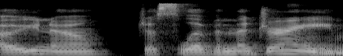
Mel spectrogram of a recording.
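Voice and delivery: heavy, thick, dripping sarcastic tone. Retelling what a worker on a ladder said: imitating a sarcastic reply. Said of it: "very sarcastically".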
